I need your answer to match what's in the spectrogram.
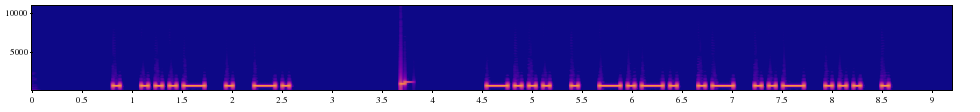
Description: Morse code, heard as a keyed tone, about 17 wpm, 700 Hz. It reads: EVEN BECAUSE
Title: Sentences from Top 600 Words - New Word Drill - 17wpm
